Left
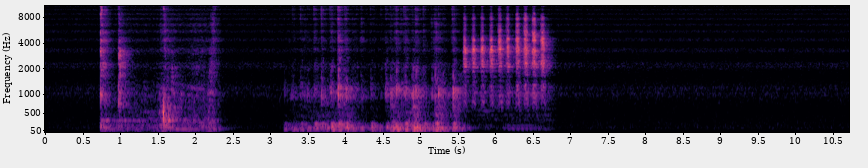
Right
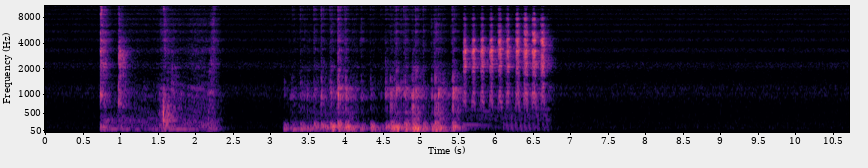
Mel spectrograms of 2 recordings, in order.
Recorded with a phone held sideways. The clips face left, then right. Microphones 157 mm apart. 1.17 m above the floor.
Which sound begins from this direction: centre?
Footsteps, at 0.7 s.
